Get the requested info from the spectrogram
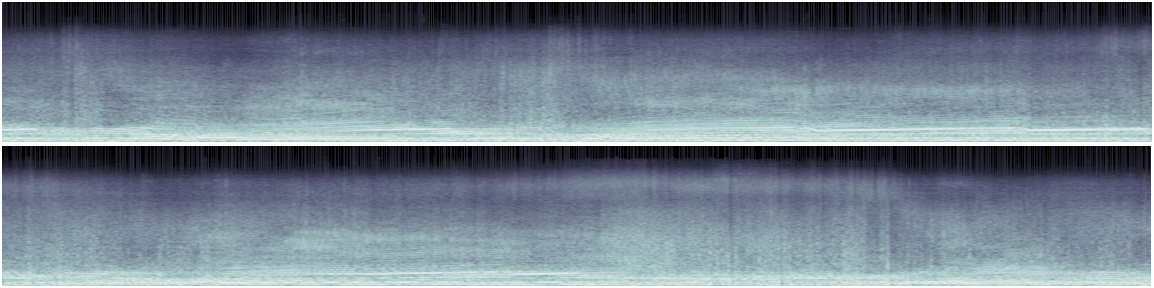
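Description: Racing motorcycle's engine heard from onboard at full race pace, its pitch climbing over several seconds and then dropping back, again and again, as the throttle opens and closes through the gears and corners, with wind rush over the microphone.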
